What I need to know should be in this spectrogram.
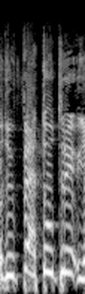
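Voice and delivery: high, indignant mock yell; imitated yelling. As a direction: mimic the bouncer's shouted accusation. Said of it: "Varför skriker du på mig?".

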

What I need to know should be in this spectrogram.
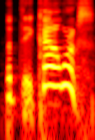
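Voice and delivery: high voice, grudging; high grudging admission. Retold or imitated. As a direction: admit it squeakily. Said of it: "and I'm like".

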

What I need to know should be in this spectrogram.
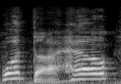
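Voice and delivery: slow, high-pitched bafflement; drawn-out mock disbelief; retold disbelief. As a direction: stretch it out, incredulous. Retold bafflement at power cut.

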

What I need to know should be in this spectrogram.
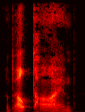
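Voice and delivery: low, soft grunt; low, offhand grumble; grunted remark. A narrator's reading. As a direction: grunt it grudgingly under the voice. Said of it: "Albert grunted".

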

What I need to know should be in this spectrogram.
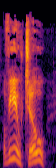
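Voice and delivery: loud, high, scornful outburst; indignant, blustering contempt; scoffing. A narrator's reading. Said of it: "Weldon scoffed".

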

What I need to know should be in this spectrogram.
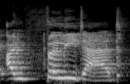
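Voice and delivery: ordinary talk

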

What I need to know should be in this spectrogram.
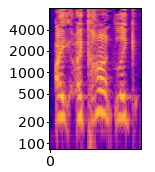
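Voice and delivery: high-pitched, at a loss for words; aghast, voice pushed high; exasperated. Acted. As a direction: sputter helplessly in acted dismay. Acted despair at the soup.

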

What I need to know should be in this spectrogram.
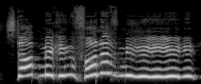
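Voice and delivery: shrieky high, stretched-out ghost whine; wounded silly ghost. Acted. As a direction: plead like a mocked spook. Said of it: "That's your voice?".

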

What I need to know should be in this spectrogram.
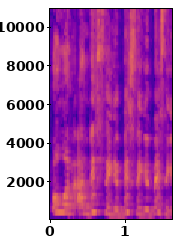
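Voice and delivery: high, eager voice as if spotting new things everywhere; mock excited pointing. Learner in Japan recalling her wonder at everything, excited. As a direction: bounce from one thing to the next, delighted.

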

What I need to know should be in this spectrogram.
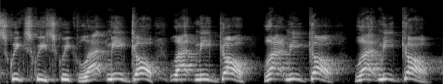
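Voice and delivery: high pleading rat voice; squeaky rat voice. Acted. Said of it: "and it goes".

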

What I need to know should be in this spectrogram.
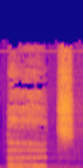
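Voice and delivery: pained, whimpering word. Acted. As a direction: whimper it through the hurt.

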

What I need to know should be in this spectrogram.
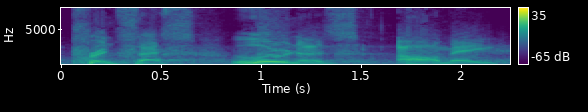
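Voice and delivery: snapped correction. A narrator's reading. Steel Ranger corrects the zebra, snapping. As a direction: hit each word hard and slowly. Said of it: "snapped the Steel Ranger".

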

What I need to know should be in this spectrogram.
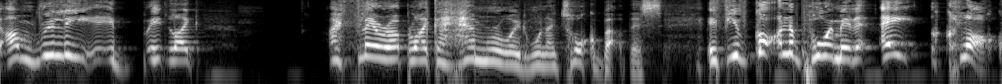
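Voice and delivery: angry British rant, pitched high and loud; British accent. Acted. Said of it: "do in your famous British accent".

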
